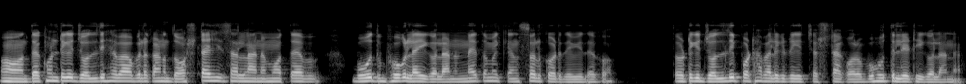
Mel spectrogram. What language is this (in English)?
Odia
